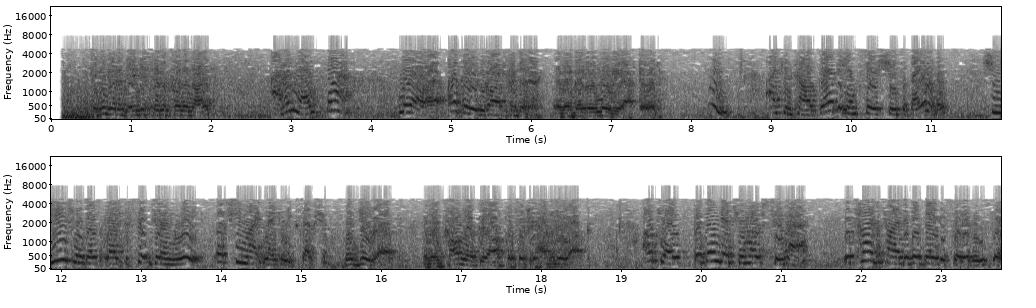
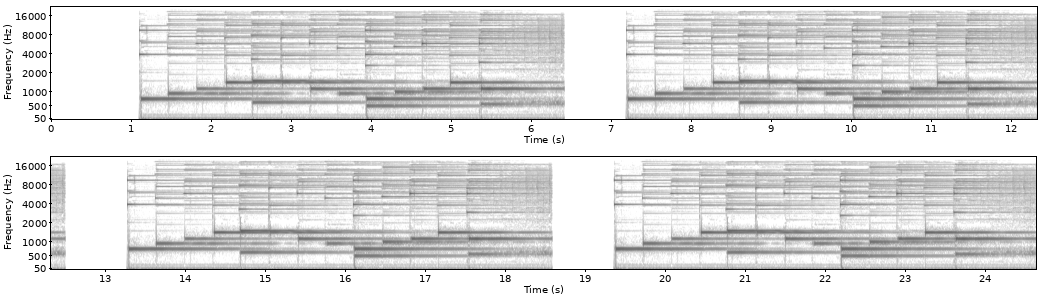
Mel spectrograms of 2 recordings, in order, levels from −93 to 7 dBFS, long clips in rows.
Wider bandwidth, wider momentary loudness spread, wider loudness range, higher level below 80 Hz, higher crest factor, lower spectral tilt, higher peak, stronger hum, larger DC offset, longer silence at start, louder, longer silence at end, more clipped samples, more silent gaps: second, 8 kHz vs over 20 kHz; about the same, 7 LU vs 7 LU; about the same, 1 LU vs 3 LU; first, -26 dBFS vs -64 dBFS; second, 6 dB vs 16 dB; first, -7.5 dB/octave vs 2.5 dB/octave; first, 0 dBFS vs -18 dBFS; neither; second, under 0.1% vs 0.2%; second, 0.15 s vs 0.65 s; first, -6 LUFS vs -32 LUFS; about the same, 0 s vs 0 s; first, 4% vs under 0.1%; second, none vs 0.66-1.10 s, 6.42-7.18 s, 12.50-13.27 s, 18.59-19.36 s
